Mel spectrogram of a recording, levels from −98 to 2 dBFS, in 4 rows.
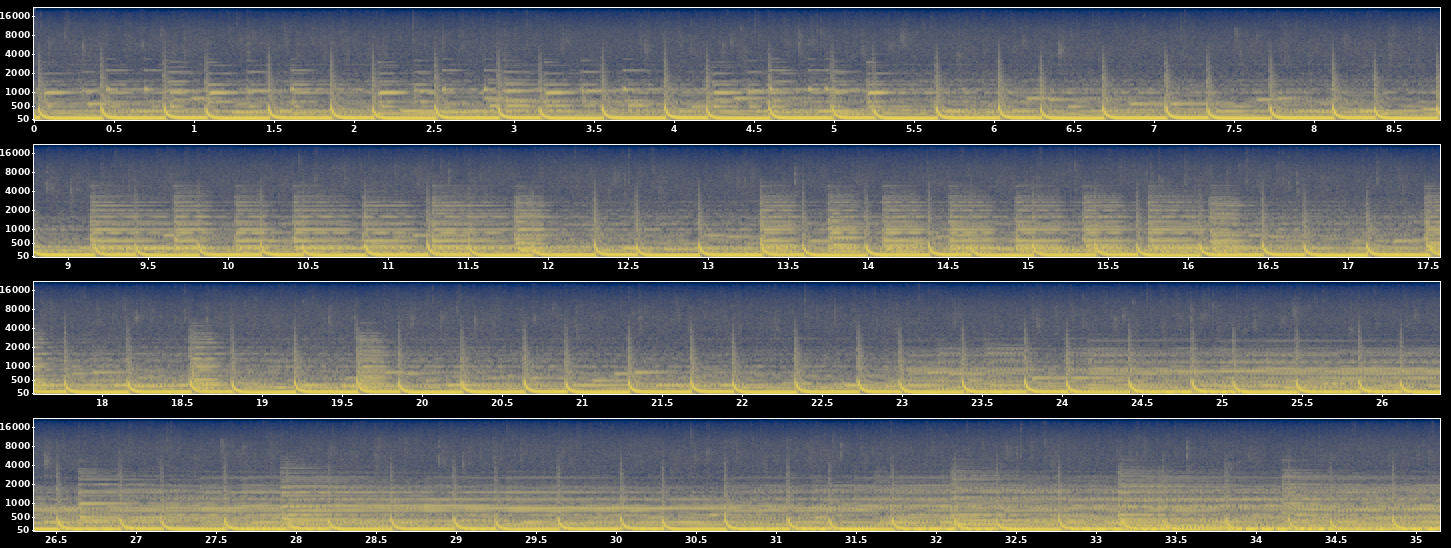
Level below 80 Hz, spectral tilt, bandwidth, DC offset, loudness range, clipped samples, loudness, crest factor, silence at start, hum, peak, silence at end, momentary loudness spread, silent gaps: -20 dBFS; -9 dB/octave; 6.6 kHz; under 0.1%; 0 LU; under 0.1%; -12 LUFS; 10 dB; 0 s; none; 0 dBFS; 0 s; 1 LU; none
